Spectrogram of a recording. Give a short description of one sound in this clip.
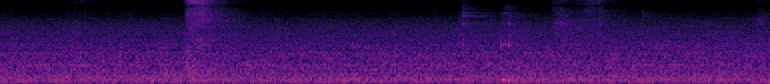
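Metal tripod parts click and clatter as they are adjusted.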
